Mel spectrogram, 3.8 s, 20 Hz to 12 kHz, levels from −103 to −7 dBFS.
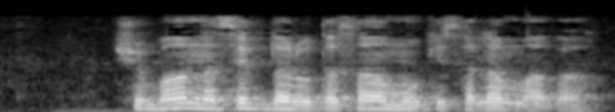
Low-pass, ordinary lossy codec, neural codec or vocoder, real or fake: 7.2 kHz; AAC, 32 kbps; none; real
